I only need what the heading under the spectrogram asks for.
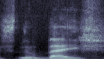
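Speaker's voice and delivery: Portuguese-accented pronunciation. Showing the others how the town's name is said, in a portuguese accent. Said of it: "You gotta say it with the Portuguese accent".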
